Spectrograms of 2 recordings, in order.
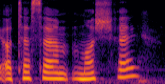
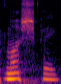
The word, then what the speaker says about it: Ottessa Moshfegh: Ottessa Moshfegh. – Okay. – Moshfegh.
